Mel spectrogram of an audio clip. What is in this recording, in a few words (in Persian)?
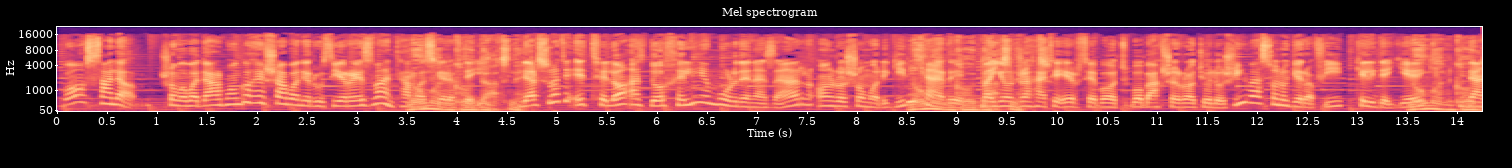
نمونه صدای گوینده حرفه ای; پروژه درمانگاه رضوان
